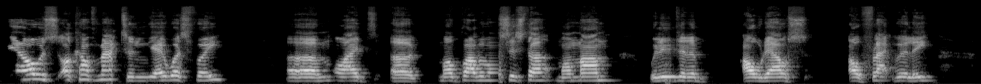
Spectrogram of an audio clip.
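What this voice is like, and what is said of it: London accent. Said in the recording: “from the accent, you're a Londoner”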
